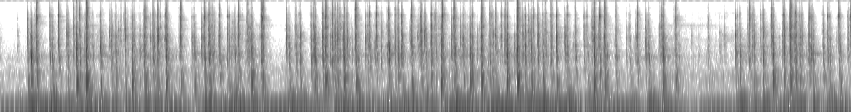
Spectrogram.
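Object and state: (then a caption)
Plastic mechanical computer keyboard. Fingertips type rapidly on an Apple Extended Keyboard II, a plastic mechanical computer keyboard with beige plastic keycaps and a hollow plastic case. A dense, continuous stream of sharp, bright key taps clatters with very short decay over a faint low hum. The typing briefly thins out for a moment near the end before picking back up.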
